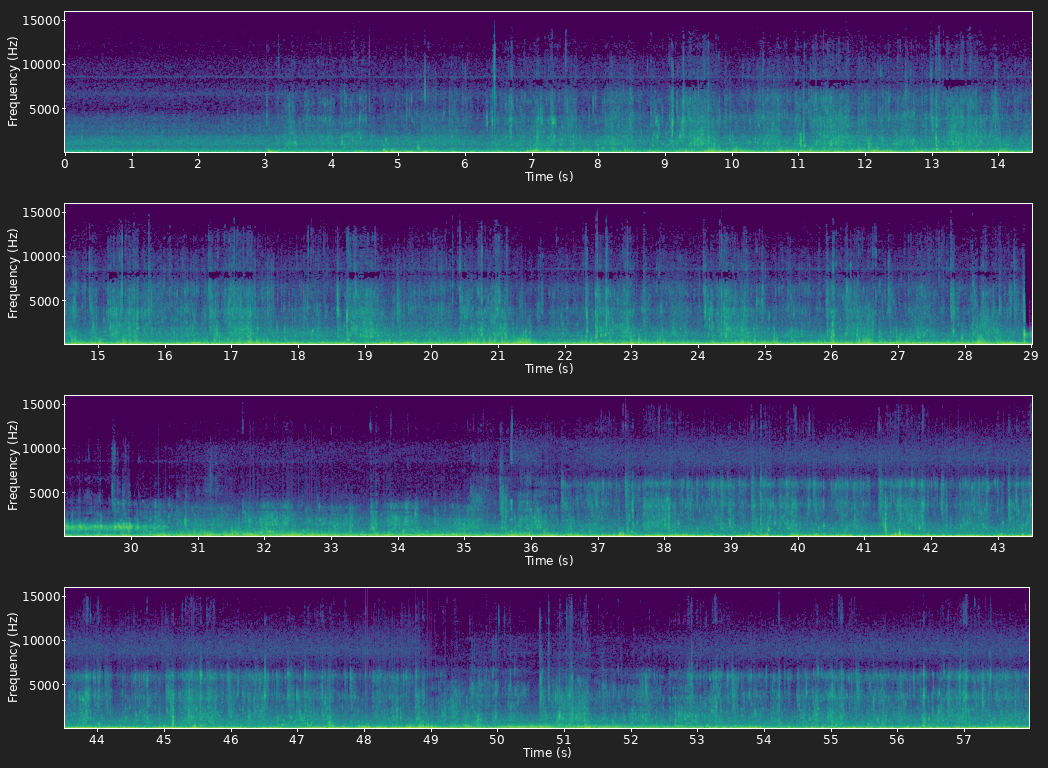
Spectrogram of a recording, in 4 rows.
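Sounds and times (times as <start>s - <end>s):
water rushing along hull: 0.0s - 57.9s
paddle strokes splashing in water: 2.6s - 57.9s
wind buffeting microphone: 3.0s - 57.9s.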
